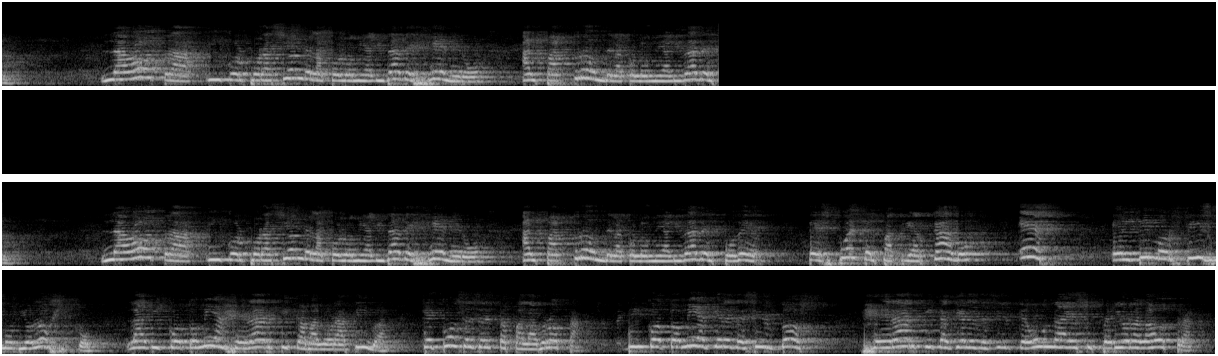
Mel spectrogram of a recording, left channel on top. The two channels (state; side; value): drops out; left; at 7.2 s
